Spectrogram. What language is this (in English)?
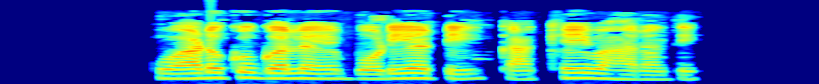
Odia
